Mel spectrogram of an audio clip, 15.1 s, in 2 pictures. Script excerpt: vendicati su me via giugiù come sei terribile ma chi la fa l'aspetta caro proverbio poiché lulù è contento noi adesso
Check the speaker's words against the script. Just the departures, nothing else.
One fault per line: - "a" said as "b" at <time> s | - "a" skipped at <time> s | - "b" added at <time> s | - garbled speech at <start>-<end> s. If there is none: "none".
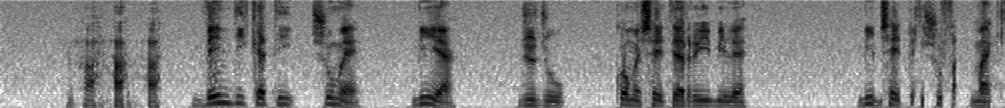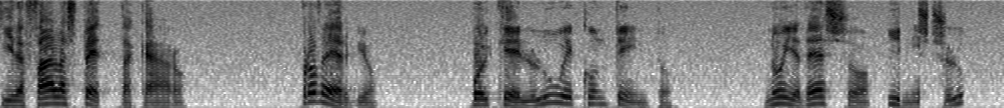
- garbled speech at 6.4-7.2 s
- garbled speech at 14.2-14.8 s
